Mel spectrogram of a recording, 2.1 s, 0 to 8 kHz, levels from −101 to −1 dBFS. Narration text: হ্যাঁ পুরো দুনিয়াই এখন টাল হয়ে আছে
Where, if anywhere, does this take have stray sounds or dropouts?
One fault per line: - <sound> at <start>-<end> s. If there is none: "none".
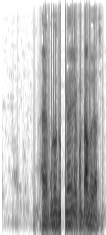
- dropout at 1.2-1.3 s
